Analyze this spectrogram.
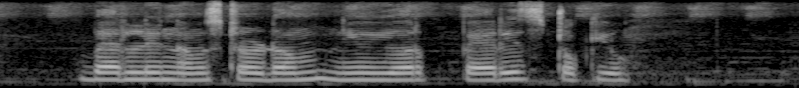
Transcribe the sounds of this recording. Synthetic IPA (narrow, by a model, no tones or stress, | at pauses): bɛɾlinamsʈɔɾɖamnjujɔɾk̚pɛɾizʈokjo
